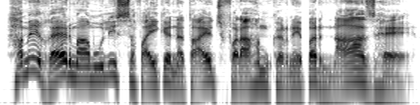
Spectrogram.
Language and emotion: Urdu, happy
